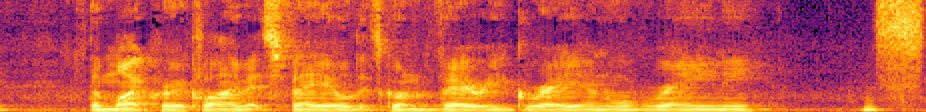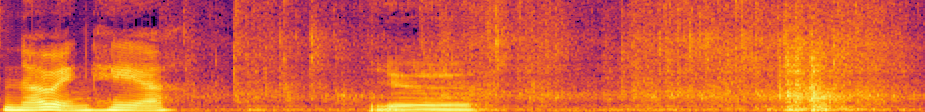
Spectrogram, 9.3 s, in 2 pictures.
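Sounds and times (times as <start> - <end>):
speech: 0.4 - 7.2
wind-blown wire lashing against the house: 5.5 - 9.2.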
